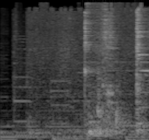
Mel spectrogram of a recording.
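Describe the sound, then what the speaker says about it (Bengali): Spice paste with cumin, coriander, turmeric, green chilli, sugar and a little hot water being stir-fried in a pan for chana dal, close spatula scraping and metallic clinks against the pan over a faint sizzle, two sharper knocks near the end. "মশলা আবারও ভালো করে কষে নিতে হবে"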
